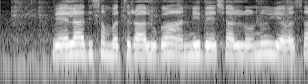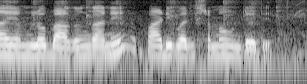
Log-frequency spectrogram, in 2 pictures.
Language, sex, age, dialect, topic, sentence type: Telugu, male, 25-30, Central/Coastal, agriculture, statement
